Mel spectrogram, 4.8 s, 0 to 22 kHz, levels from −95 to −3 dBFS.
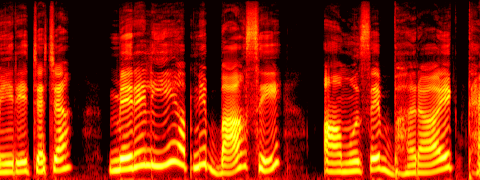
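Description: No technical fault stood out on listening to this speech recording.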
